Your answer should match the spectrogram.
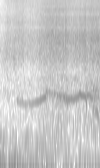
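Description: A person drawing a long breath close to a microphone: a soft hiss that grows slowly louder, with a faint wavering whistle through most of it.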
